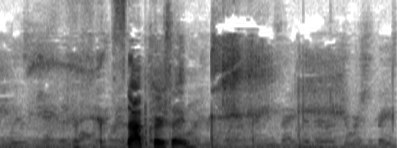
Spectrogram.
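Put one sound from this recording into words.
A young child laughs loudly up close.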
